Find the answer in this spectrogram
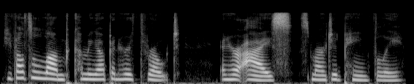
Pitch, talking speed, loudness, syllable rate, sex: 225 Hz, 205 wpm, -18 LUFS, 5.1 syllables/s, female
